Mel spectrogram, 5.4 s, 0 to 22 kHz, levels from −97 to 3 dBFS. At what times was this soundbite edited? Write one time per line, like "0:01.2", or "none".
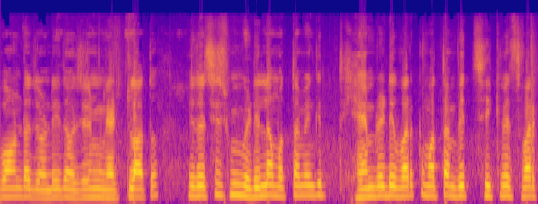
none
